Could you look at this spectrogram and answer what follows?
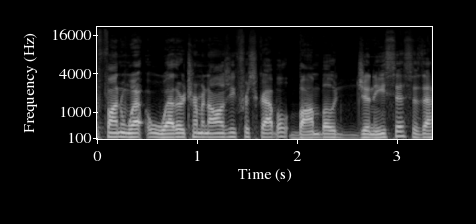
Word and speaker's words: bombogenesis: Bombogenesis. Is that how you say it? Bombogenesis.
